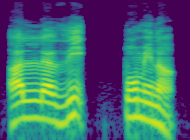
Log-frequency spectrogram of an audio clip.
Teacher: اگر پچھلے لفظ یعنی الذی سے ملا کر پڑھیں گے تو حمزہ وصلی اور خالی یا گر جائیں گے، نہیں پڑھے جائیں گے، اور صرف الذی تمنا پڑھا جائے گا، الذی تمنا پڑھا جائے گا۔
